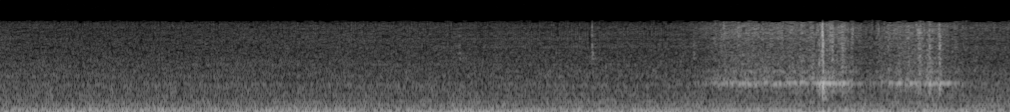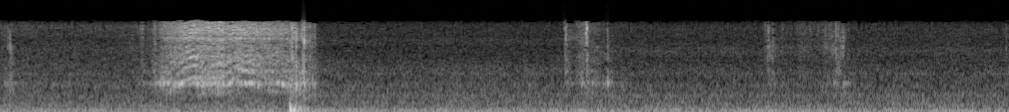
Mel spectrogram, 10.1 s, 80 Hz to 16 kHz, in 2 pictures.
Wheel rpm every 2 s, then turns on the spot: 0, 10, 20, 10, 0.
2-4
